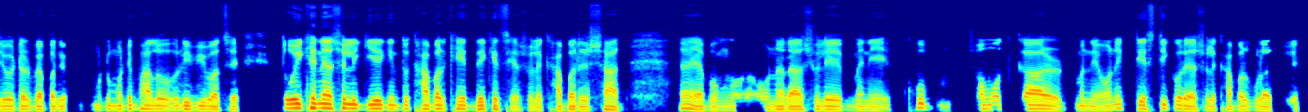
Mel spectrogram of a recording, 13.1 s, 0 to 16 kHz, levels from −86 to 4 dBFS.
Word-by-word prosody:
যে - - 0
ওটার 105 +1 +1
ব্যাপারে 100 +1 +1 0.3
মোটামুটি 110 +1 -2
ভালো 115 -1 +2 0.2
review 110 -1 +1
আছে। 95 0 -5 0.5
তো - - -4
ওইখানে 145 +1 +6
আসলে 135 +2 +4
গিয়ে 130 +1 +6
কিন্তু 120 0 -2
খাবার 120 +1 +3
খেয়ে 120 -2 +2
দেখেছি 110 -3 +1
আসলে 90 -1 -4
খাবারের 95 0 0
স্বাদ, 100 -4 +2 0.6
এ - - +1 0.2
এবং 100 0 -4 0.2
ও - - -10 0.3
ওনারা 105 0 +1
আসলে 105 0 -3 0.3
মানে 95 -1 -4 0.4
খুব 150 -2 0
উম - - -13 0.3
চমৎকার 125 -1 +1 0.3
মানে 105 -1 -3
অনেক 130 +4 -2
tasty 120 +2 -1
করে 120 -3 +3
আসলে 100 +1 -3
খাবারগুলো 100 0 -2
আসলে - - -15
110 Hz, 155 wpm, -22 LUFS, 100-120 Hz, 0.6 s, ওইখানে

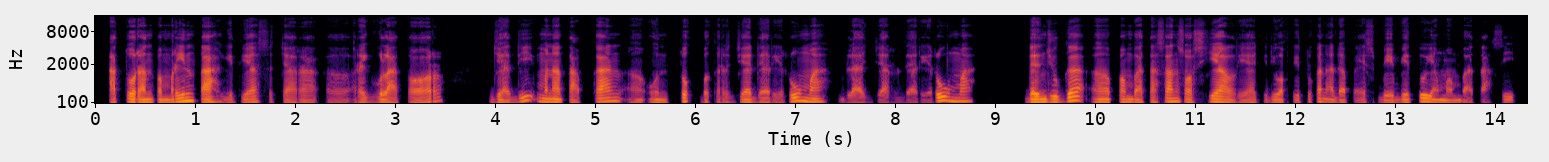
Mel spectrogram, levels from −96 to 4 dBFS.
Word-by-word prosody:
aturan 105 -2 +4
pemerintah 110 +1 +4
gitu 100 +4 -4
ya - - -2
secara, 90 -1 -8
eee, 90 0 -14
regulator. 95 - -1 0.5
Jadi 105 - -1
menetapkan, 125 +4 +2
eee, 100 -2 -11
untuk 105 +6 -3
bekerja 95 +2 -4
dari 90 -2 -7
rumah, 130 - +3
belajar 90 -1 -8
dari 95 +1 -12
rumah, 145 -3 +3 0.6
dan 110 0 +7
juga, 145 +10 +5
eee, 110 0 +2
pembatasan 105 +3 0
sosial 105 0 +2
ya. 95 +2 -5
Jadi 105 - -17
waktu 105 -1 -5
itu - - -17
kan 125 - -2
ada 95 -2 -2
PSBB 95 +3 -5
tuh 135 -2 +4
yang 100 -3 +1
membatasi, 90 +3 -8
105 Hz, 135 wpm, -28 LUFS, 95-115 Hz, 0.6 s, dan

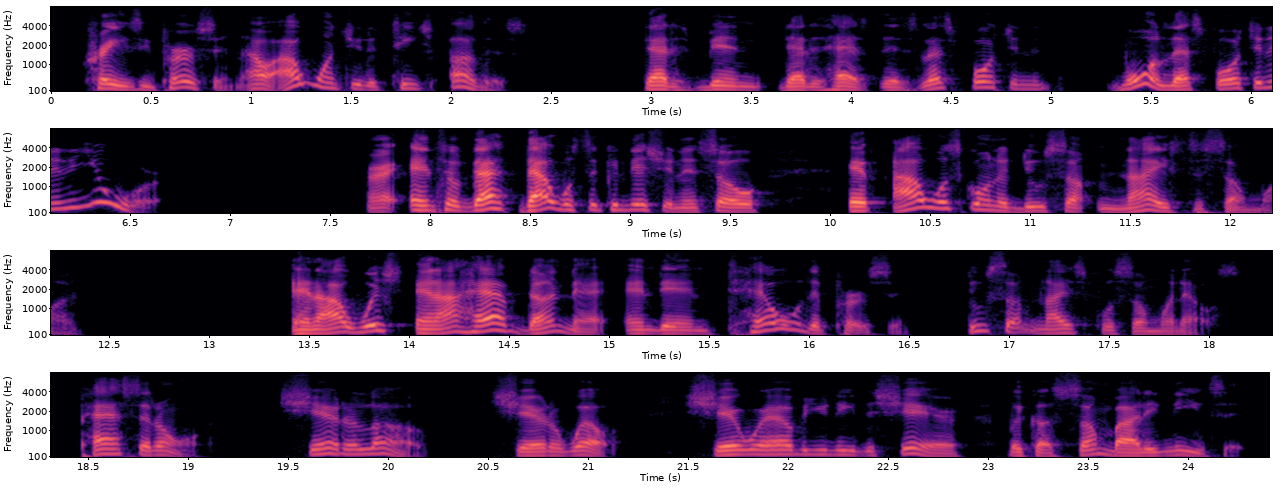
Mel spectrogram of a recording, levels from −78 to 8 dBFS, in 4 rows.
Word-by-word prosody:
crazy - - +1
person. - - -3
I - - +1
I - - +2
want 225 - -5
you 145 - -3
to 115 - -6
teach 155 +4 -9
others - - -4 0.6
that 130 -3 +5
it's 100 - -13
been 115 +1 -2
that 115 -2 +2
it 105 - -8
has 120 +2 +1
this 105 -2 -6
less 165 - 0
fortunate, 155 -8 -4 0.3
more - - +2
or - - 0
less 125 0 +3
fortunate, 170 +6 -1
than 260 - -5
you 430 +5 -1
were." 460 +9 -8 1.0
Right? - - +1
And 165 -2 +5
so 175 - +3
that 215 +9 +8
that 230 - +9
was 180 - -3
the 175 - -4
condition. 175 -6 -3
And 125 0 -4
so 125 -1 +2 0.4
if 145 -1 +8
I - - +6
was 230 -3 +1
gonna 175 -8 -1
do 140 +5 -2
something 115 -5 -4
nice 125 +3 +1
to - - -13
someone - - -10 1.1
and 130 +1 +5
I - - +7
wish 200 +5 +2
and 135 -1 +4
I 185 - +4
have 195 +3 +5
done 190 +1 +1
that, - - -6
and 125 -1 -4
then 115 -3 -2
tell - - -3
the - - -3
person, - - -12 0.3
"Do - - -5
something - - -7
nice 135 +1 -3
for 120 -4 -11
someone 100 -2 -8
else. - - -17 0.3
Pass 175 +1 +1
it 145 - +1
on. 145 - -4 0.4
Share 170 +2 -2
the 160 - -2
love. 185 +2 -5 0.3
Share 125 0 0
the 130 - -3
wealth. 145 +3 -1 0.3
Share 150 +2 +2
wherever 155 -1 +1
you 155 0 -8
need 145 -2 -6
to 135 - -10
share, 100 - -3 0.2
because 100 - -4
somebody 120 -8 +1
needs 140 +2 -8
it." 410 - -20
145 Hz, 200 wpm, -24 LUFS, 125-175 Hz, 1.1 s, that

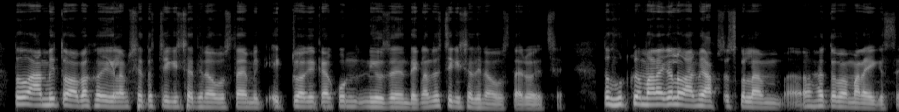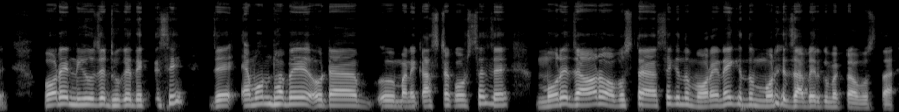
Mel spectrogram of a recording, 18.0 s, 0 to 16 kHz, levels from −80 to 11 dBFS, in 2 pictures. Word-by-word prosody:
তো - - +4 0.2
আমি 165 +1 +1
তো - - 0
অবাক 145 +1 +1
হয়ে 140 -2 +3
গেলাম। 125 0 +1
সে 145 - -1
তো 140 - -2
চিকিৎসাধীন 125 -2 -3
অবস্থায়, 115 +1 -1
আমি 115 0 -5 0.2
একটু 130 - -12
আগেকার 125 -1 0
কোন 135 -1 -1 0.2
নিউজে 120 -1 +1 0.2
দেখলাম 110 +2 0
যে - - 0
চিকিৎসাধীন 115 -5 -3
অবস্থায় 90 0 -5
রয়েছে। 90 - -6 0.5
তো - - +2
হুট 175 +1 +1
করে 195 -2 +3
মারা 175 +1 +5
গেলো 180 -1 +5
আমি 150 +1 +1
আফসোস 135 0 -12
করলাম, 120 -3 +2 0.3
আ - - -7 0.2
হয়তোবা 135 -2 +1
মারাই 105 -3 +2
গেছে। 95 - -11 0.5
পরে 175 +4 +5
নিউজে 170 +1 +2
ঢুকে 150 +1 +1
দেখতেছি, 155 +6 -3 0.4
যে 145 - +4 0.3
এমনভাবে 185 +2 +2 0.2
ওটা 155 0 +2 0.5
ও - - +2 0.2
মানে 130 0 +1
কাজটা 135 +3 -1
করছে 150 +5 -2
যে, 155 - +4 0.5
মরে 155 +7 +4
যাওয়ার 170 +3 +5
অবস্থায় 150 +1 0
আছে 145 +6 -6
কিন্তু 180 -2 -2
মরে 130 +3 +3
নাই 180 +2 +2
কিন্তু 165 -2 -3
মরে 140 - +2
যাবে 130 -1 +3
এরকম 130 -1 -6
একটা 120 - 0
অবস্থা। 100 0 -5
140 Hz, 190 wpm, -23 LUFS, 125-165 Hz, 0.5 s, মারা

